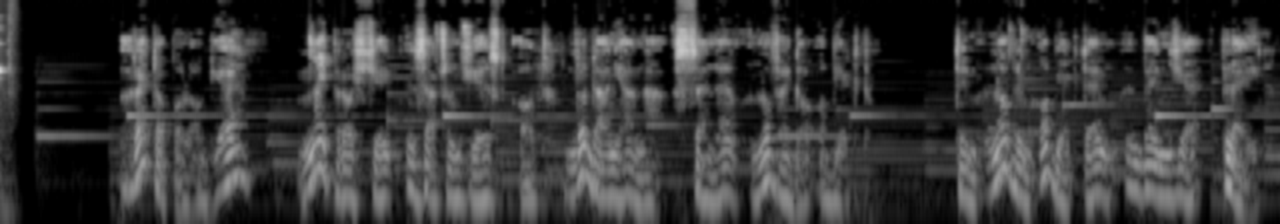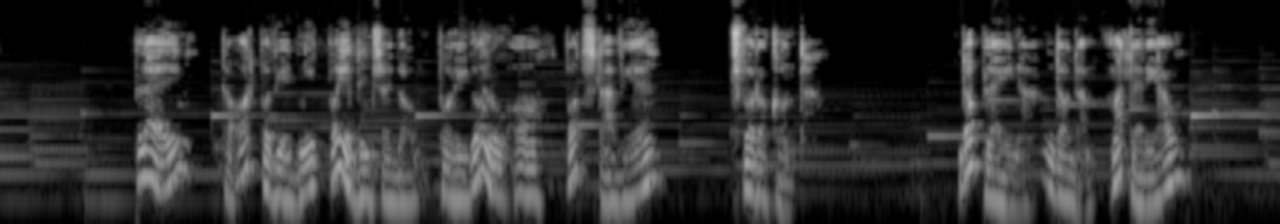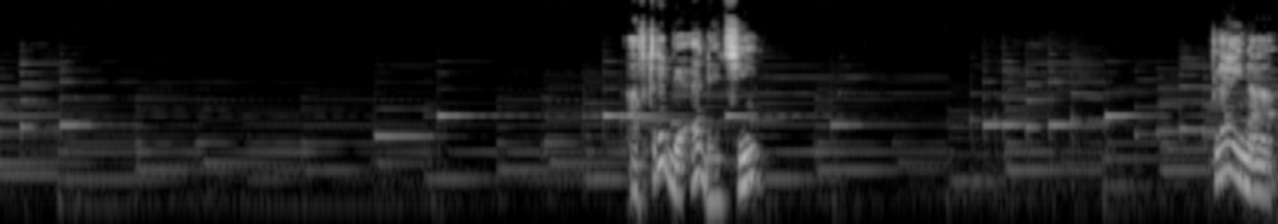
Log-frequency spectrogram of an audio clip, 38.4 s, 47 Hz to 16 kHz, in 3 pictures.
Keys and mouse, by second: 10.1-13.3 drag, 14.0 middle click, 24.8 click, 25.8 click, 27.7 click, 30.8 click, 33.5 Tab, 36.3 KP_3.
